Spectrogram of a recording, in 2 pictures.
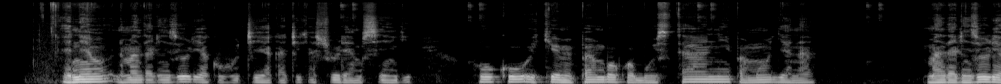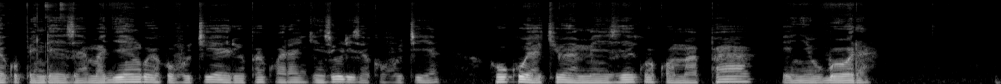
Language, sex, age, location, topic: Swahili, male, 25-35, Dar es Salaam, education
